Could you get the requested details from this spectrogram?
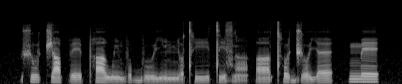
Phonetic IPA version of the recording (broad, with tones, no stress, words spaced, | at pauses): ʃu˦t͡ʃa˦˨ peː˨pʰa˦˨wĩ˨bo˦ buː˨jĩ˨ ɲɔ˨tʰiː˦ ti˦zã˨ | aː˨tʰo˦d͡ʒoː˨jɛ˦ | me˦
